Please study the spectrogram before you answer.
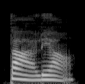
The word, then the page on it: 大量: dà liàng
